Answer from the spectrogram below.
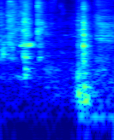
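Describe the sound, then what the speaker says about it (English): Water runs and splashes in uneven bursts as a metal soil blocker is rinsed off before mixing a peat-free potting blend, close and moderately loud with short pauses between gushes. "Washing off your soil blocker first."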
